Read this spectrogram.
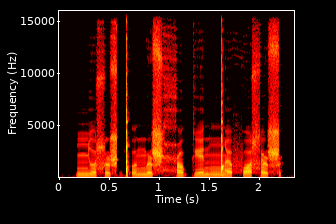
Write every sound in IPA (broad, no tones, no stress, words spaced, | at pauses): ɲoɬoʂǃʼo nɤʂ ħok enŋ͡ǃɜ fɔɬɤʂ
